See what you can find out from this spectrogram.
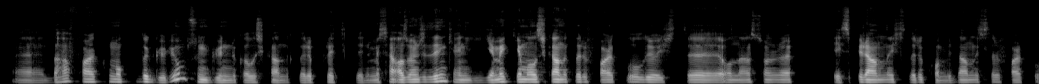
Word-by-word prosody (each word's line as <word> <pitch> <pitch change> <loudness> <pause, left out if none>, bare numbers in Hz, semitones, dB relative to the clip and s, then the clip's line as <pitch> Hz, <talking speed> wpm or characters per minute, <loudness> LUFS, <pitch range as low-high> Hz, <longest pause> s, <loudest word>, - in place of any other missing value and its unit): eee, 95 -1 -10
daha 120 +6 -2
farklı 125 -2 -1
noktada 120 +2 0
görüyor 125 - 0
musun 115 - -2
günlük 95 0 -4
alışkanlıkları, 95 -1 -4
pratikleri? 90 +1 -9
Mesela, 100 +2 0
az 110 +1 +6
önce 115 0 +2
dedin 135 +6 +5
ki 120 - -9
hani, 105 -1 0 0.2
yemek 120 +4 +4
yeme 115 -1 +6
alışkanlıkları 115 0 +5
farklı 110 -1 -2
oluyor, 110 -1 +1
işte, 105 0 -1
ondan 105 0 -3
sonra 110 0 -4 0.4
espri 115 -1 +2
anlayışları, 110 0 +2
komedi 95 0 -7
anlayışları 105 +1 -5
farklı 100 -1 -7
110 Hz, 160 wpm, -27 LUFS, 100-115 Hz, 0.4 s, az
